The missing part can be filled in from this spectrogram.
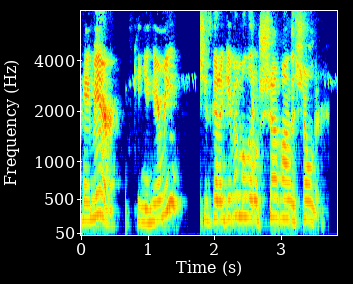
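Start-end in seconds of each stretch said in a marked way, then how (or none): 0.0-1.5 yelling, calling out loudly. In a staged scene, a character starts yelling at the mayor; yelling at the mayor. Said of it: "Smee is going to start yelling at the mayor".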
